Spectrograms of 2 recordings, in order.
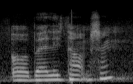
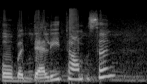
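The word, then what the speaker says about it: Obadele Thompson: So you didn't pronounce the name correctly. You were missing a part of it. And the answer is Obadeli Thompson, but the judge's decision is final.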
